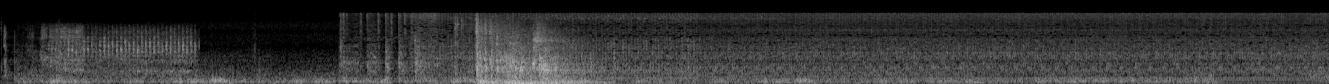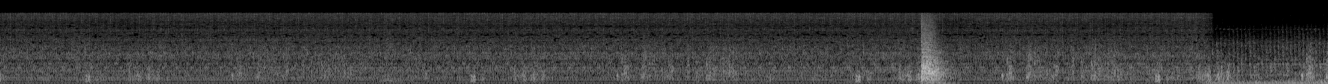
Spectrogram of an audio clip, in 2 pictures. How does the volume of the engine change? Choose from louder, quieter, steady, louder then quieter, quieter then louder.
steady.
